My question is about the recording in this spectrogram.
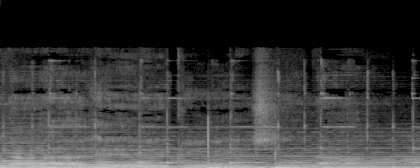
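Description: Devotional chant music: a singing voice with a wavering, ornamented melody over a steady drone, with a few sharp percussive strikes.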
